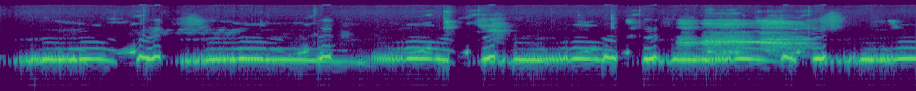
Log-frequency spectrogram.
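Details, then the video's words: Puter pelung spotted dove giving its provoking call meant to make rival doves answer: sustained, low, droning coos run together in long phrases broken by brief gaps, with faint high chirping in the background. "Suara Gacoran Puter Pelung Ini Membuat Lawan Emosi Dan Terpancing Ikut Gacor"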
